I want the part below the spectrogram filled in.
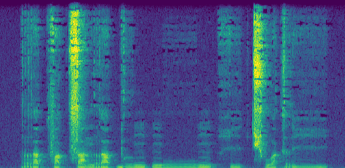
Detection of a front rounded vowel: absent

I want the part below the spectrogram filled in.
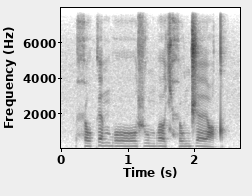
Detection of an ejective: absent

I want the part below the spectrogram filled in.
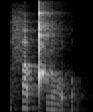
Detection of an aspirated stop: present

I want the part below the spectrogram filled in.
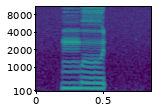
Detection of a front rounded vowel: absent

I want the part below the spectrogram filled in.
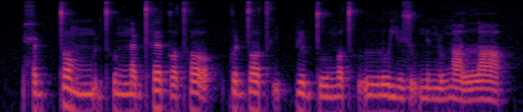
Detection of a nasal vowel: absent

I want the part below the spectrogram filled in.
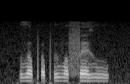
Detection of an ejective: present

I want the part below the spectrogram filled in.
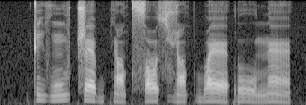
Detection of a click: absent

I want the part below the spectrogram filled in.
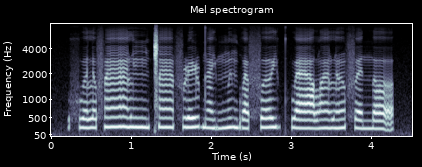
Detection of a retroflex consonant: present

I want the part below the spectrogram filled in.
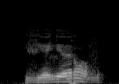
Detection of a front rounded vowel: absent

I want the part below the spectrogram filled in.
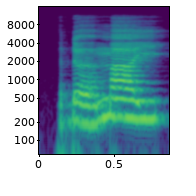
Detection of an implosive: present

